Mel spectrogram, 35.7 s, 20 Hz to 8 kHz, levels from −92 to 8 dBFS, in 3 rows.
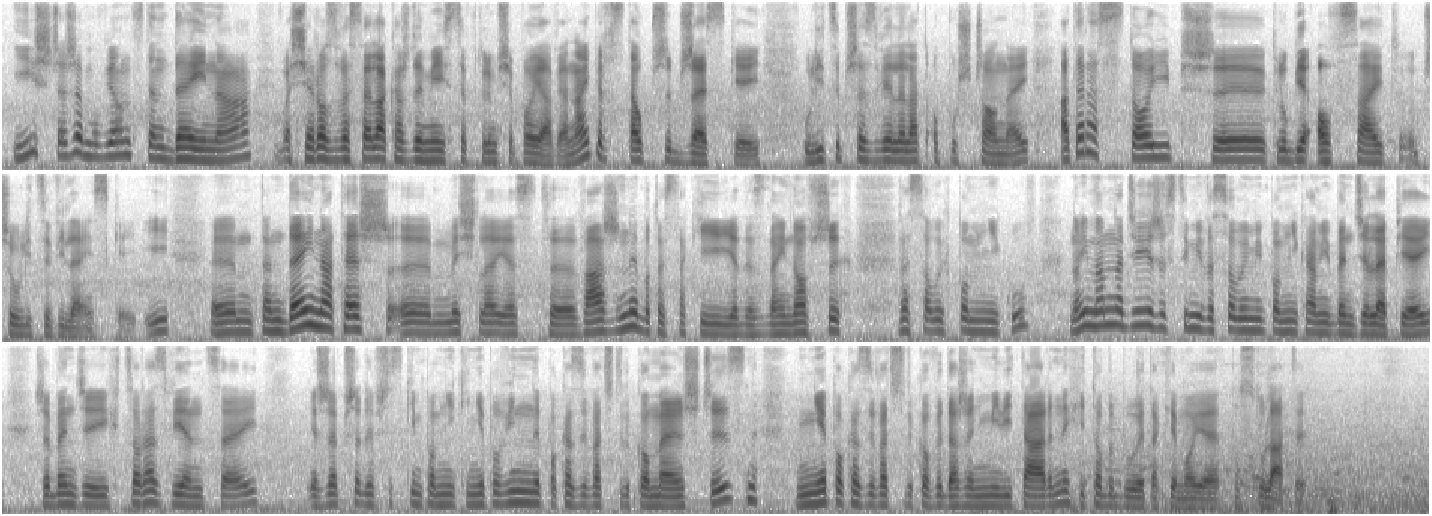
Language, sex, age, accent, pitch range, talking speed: Polish, male, 30-49, native, 125-155 Hz, 140 wpm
